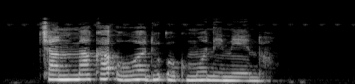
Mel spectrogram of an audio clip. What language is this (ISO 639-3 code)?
luo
